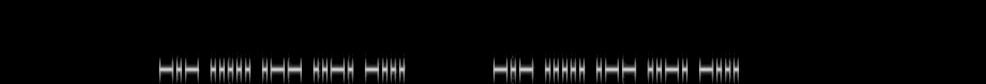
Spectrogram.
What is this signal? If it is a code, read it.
Morse code, heard as a keyed tone, about 28 wpm, 700 Hz. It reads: K5WFB K5WFB
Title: USA Call Signs - 5 Characters - Repeated 2x - 28wpm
